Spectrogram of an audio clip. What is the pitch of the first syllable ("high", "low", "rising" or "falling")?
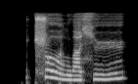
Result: falling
